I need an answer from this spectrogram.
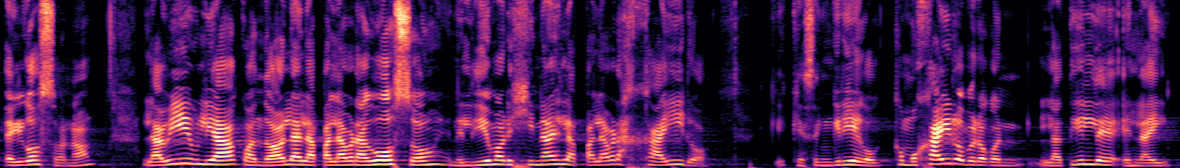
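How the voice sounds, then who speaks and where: A woman's voice: a little high, a little mellow, in a large hall. A woman preaching a sermon, conversational and playful, with asides to the congregation. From Argentina. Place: church hall.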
